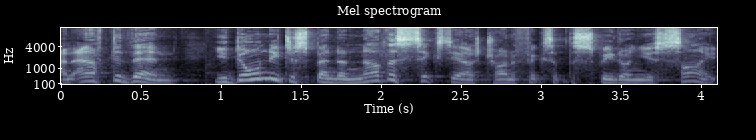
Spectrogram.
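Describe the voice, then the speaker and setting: A man's fairly quick speech runs while music plays behind him. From northern England. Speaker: web performance consultant and course instructor. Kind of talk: course introduction, direct address.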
